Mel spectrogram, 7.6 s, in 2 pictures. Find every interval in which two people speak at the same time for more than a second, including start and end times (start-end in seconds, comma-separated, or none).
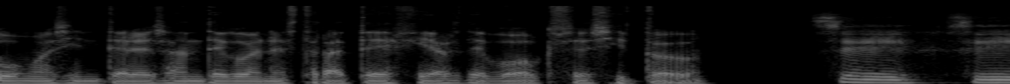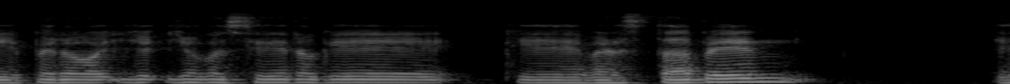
none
